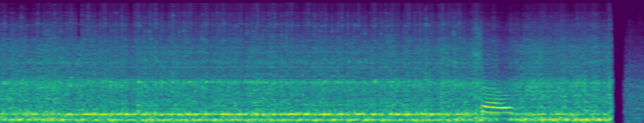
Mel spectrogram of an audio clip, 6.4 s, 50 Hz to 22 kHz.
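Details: 1973 Ford Mustang Mach 1 with a 351 Cleveland V8, sitting since last fall, before repair: steady idle with a quick regular ticking puff from an exhaust manifold gasket blown at the corner; the manifold bolts are rusted.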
